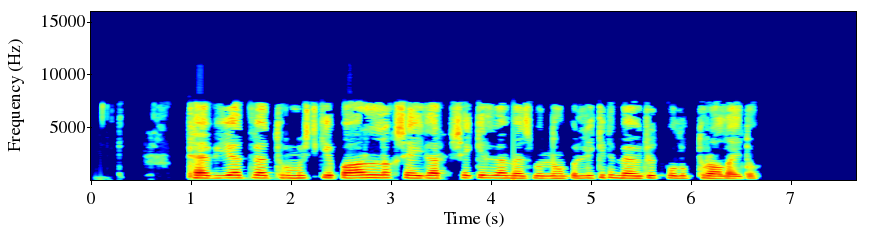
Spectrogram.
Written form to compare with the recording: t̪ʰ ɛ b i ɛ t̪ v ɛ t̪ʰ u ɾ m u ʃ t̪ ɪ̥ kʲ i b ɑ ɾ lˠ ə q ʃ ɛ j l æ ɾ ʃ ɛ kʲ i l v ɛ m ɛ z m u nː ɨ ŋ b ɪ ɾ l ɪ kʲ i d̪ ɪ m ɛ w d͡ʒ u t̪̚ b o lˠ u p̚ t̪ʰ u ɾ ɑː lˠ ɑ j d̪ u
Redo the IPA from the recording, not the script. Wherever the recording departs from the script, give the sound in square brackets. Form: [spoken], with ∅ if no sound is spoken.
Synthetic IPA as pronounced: t̪ʰ ɛ b i ɛ t̪ v ɛ t̪ʰ u ɾ m u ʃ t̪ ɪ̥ kʲ i b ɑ ɾ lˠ ə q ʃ ɛ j l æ ɾ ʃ ɛ kʲ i l v ɛ m ɛ z m u nː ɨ ŋ b ɪ ɾ l ɪ kʲ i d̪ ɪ m ɛ w d͡ʒ u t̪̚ b o lˠ u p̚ t̪ʰ u ɾ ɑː lˠ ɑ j d̪ u

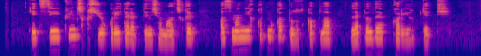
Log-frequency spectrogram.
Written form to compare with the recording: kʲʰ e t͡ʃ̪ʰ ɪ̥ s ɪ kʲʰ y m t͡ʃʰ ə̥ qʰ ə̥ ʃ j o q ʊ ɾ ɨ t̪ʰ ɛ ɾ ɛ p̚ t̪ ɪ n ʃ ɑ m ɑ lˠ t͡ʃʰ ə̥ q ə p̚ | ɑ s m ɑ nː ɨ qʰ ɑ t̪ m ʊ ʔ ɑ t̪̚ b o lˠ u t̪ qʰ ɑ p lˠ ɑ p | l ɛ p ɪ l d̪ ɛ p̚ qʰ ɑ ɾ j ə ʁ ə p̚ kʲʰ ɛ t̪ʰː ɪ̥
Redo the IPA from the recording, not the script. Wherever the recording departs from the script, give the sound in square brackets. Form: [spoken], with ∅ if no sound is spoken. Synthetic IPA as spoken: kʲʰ e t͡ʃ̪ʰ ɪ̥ s ɪ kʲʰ y [n] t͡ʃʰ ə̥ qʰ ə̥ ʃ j o q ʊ ɾ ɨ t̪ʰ ɛ ɾ ɛ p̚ t̪ ɪ n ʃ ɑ m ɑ lˠ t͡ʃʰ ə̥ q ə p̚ | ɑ s m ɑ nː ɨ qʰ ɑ t̪ m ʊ [q] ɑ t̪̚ b o lˠ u t̪ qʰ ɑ p lˠ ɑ p | l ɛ p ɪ l d̪ ɛ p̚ qʰ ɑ ɾ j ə ʁ ə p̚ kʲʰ ɛ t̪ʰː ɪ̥

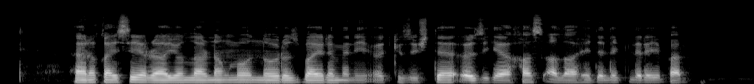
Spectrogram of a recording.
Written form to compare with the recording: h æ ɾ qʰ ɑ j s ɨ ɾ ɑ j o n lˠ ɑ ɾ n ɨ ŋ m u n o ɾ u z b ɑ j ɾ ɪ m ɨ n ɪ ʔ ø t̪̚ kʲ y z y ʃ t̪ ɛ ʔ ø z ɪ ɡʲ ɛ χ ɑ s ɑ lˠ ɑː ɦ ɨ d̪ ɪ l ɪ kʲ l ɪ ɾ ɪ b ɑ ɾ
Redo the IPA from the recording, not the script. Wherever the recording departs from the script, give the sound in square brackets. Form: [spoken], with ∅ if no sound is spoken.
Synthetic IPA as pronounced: h æ ɾ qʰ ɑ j s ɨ ɾ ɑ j o n lˠ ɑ ɾ n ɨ ŋ m u n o ɾ u z b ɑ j ɾ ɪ m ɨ n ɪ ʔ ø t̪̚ kʲ y z y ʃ t̪ ɛ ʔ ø z ɪ ɡʲ ɛ χ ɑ s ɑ lˠ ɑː ɦ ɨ d̪ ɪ l ɪ kʲ l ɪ ɾ ɪ b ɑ ɾ

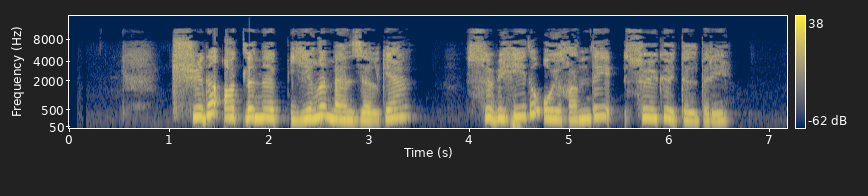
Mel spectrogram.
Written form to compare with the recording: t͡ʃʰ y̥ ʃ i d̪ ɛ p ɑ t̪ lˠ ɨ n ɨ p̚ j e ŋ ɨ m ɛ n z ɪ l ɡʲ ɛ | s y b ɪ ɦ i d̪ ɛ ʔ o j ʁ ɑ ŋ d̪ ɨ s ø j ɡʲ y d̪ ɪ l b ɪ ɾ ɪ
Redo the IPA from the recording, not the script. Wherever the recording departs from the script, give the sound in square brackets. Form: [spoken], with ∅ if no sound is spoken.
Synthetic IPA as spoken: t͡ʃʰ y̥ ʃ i d̪ ɛ [ʔ] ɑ t̪ lˠ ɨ n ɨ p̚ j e ŋ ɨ m ɛ n z ɪ l ɡʲ ɛ | s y b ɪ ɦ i d̪ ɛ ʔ o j ʁ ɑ [n] d̪ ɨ s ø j ɡʲ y d̪ ɪ l b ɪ ɾ ɪ

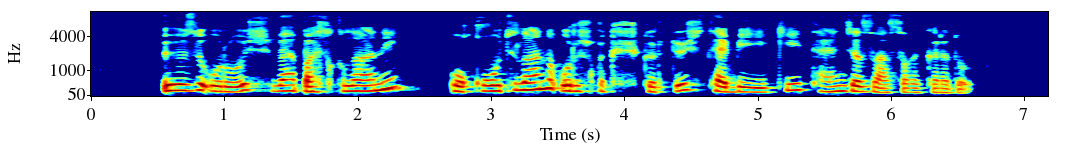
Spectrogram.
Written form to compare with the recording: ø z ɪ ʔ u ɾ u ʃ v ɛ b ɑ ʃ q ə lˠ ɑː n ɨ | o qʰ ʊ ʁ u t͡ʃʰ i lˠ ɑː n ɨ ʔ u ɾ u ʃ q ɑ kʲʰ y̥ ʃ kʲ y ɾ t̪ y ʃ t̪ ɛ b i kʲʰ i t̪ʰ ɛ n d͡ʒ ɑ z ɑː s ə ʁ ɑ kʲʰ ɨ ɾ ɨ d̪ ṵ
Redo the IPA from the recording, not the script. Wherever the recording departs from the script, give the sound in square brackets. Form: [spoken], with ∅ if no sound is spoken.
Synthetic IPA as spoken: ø z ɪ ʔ u ɾ u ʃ v ɛ b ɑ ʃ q ə lˠ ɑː n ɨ | o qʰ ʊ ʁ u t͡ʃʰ i lˠ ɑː n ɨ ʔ u ɾ u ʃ q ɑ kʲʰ y̥ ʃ kʲ y ɾ t̪ y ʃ [t̪ʰ] ɛ b i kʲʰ i t̪ʰ ɛ n d͡ʒ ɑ z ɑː s ə ʁ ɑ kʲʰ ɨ ɾ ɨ d̪ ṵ

